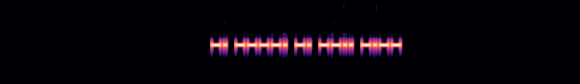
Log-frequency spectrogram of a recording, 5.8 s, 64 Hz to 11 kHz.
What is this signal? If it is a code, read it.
Morse code, heard as a keyed tone, about 40 wpm, 700 Hz. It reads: N9NZY
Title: USA Call Signs - 5 Characters - 40wpm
